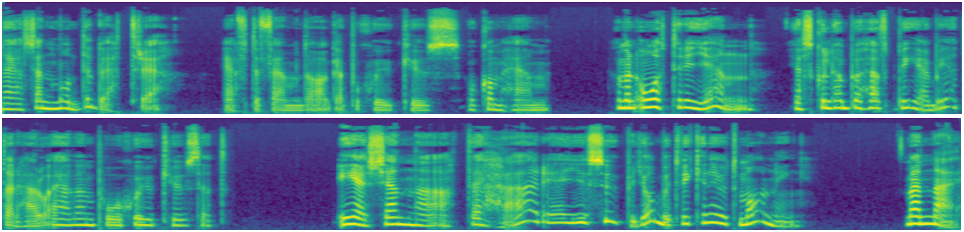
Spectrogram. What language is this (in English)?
Swedish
